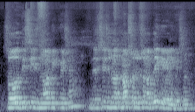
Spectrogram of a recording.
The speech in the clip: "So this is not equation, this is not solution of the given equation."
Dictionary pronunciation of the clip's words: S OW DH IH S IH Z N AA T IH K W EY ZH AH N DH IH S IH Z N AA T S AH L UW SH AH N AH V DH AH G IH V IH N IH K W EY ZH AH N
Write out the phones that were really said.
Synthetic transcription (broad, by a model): S OW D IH S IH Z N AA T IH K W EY S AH N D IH S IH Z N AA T S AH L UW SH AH N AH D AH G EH B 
